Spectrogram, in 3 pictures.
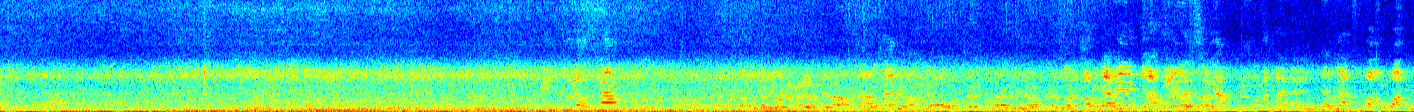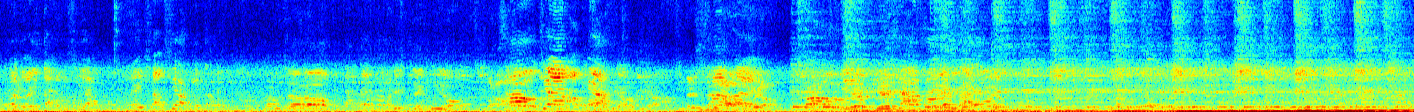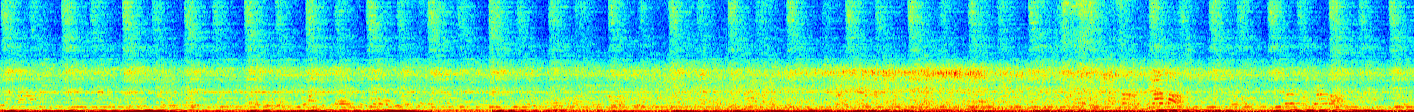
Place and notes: Pilgrimage group, Traffic sound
